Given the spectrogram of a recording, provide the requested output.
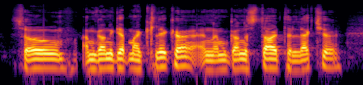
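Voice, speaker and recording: Recorded with a dry, close sound and no echo, a man with a Dutch accent talks at a moderate pace and a medium pitch. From Netherlands. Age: 40s. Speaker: peer support worker, keynote speaker. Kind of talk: lecture. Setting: stage with audience. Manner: hesitant, many fillers.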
